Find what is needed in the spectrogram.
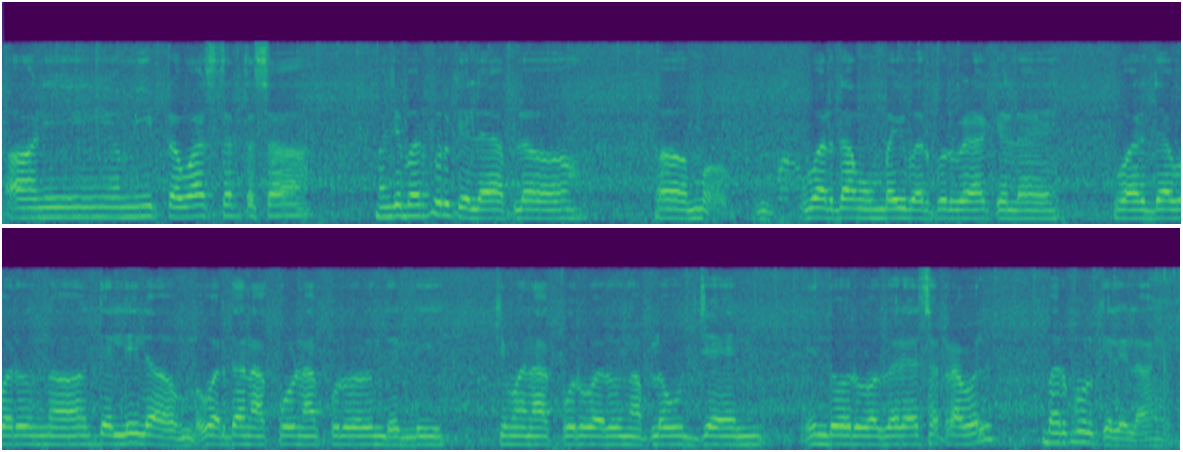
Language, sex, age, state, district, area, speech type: Marathi, male, 60+, Maharashtra, Yavatmal, urban, spontaneous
